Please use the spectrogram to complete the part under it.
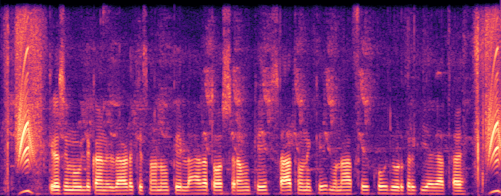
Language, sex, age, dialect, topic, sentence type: Hindi, male, 18-24, Kanauji Braj Bhasha, agriculture, statement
